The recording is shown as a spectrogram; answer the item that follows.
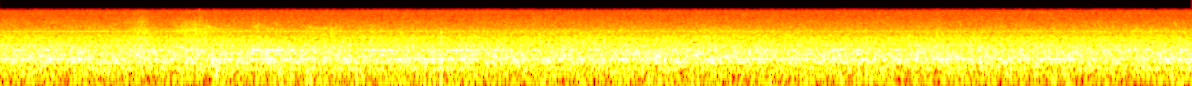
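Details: Quiet indoor hiss with a faint fan-like hum and occasional soft rustling, with no animal sound audible.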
